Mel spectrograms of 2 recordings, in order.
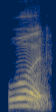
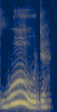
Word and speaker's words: would: took English in Brazil, he was taught that the pronunciation of this word was wood, like the same sound in food.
